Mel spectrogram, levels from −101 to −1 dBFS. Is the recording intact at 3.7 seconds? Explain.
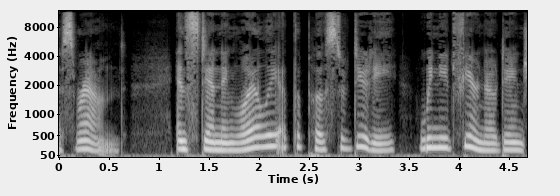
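No. From 3.65 to 3.68 s, AAC frame loss with muting leaves a brief dip about 20 ms long. The decoder zeroed one lost frame, and the overlapping windows fade the sound out and back in, so the gap is soft-edged, unlike a hard dropout. Low-delay AAC compression also runs throughout, its grainy, rough texture likely from AAC-ELD at a low bitrate, around 32 kbps.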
